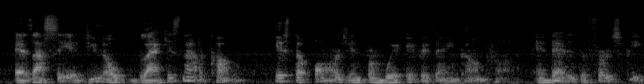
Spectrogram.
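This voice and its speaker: A man with a fairly low pitch, very wide pitch swings and a slight Southern US accent, amid noticeable background noise. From US South, Laurel, Mississippi. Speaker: community worker. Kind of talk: interview.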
